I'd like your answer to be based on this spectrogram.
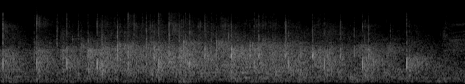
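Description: An audience at a French photography event applauds invited guests, with moderate, steady clapping that stays somewhat distant and even for several seconds.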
